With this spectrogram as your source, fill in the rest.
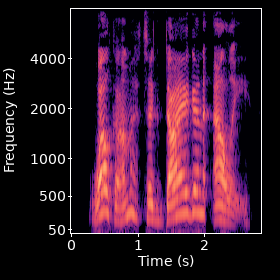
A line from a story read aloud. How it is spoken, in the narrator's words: Genkai said dryly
